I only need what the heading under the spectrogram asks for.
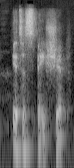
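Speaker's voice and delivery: very low, dry, flat deadpan delivery. Retelling answering drunk people who asked about the hat, retelling a deadpan answer. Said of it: "and I just deadpanned to them".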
